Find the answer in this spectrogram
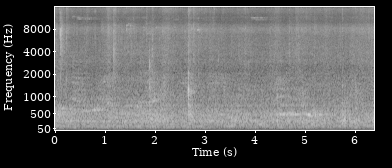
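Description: Eggs and green beans sizzling in hot oil in a nonstick kadai on high flame, stirred with a wooden spatula that knocks sharply against the pan a few times.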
